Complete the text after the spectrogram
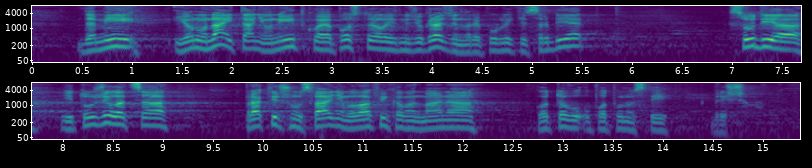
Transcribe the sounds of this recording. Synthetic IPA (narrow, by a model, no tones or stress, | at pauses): d̪amiːio̞nunajt̪aɲuniːt̪kʰo̞jajepo̞st̪o̞jalaizme̞d͡ʑuɡɾad͡ʑanaɾe̞publike̞sr̩bije̞ | sud̪ijait̪uʒilat̪sa | pɾak̚t̪it͡ʃnousʋaːjaɲe̞mo̞ʋakʋixamand̪maːna | ɡ̥o̞t̪o̞ʋoʔupo̞t̪̚puno̞st̪i | bɾḭʃe̥la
